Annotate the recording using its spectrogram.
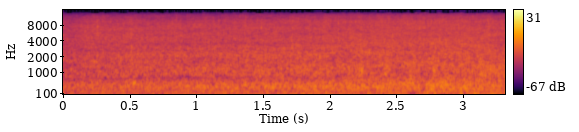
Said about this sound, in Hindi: ये देखो भाई, ये पानी आ रहा ऊपर ग्लेशियर से मेल्ट होकर।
